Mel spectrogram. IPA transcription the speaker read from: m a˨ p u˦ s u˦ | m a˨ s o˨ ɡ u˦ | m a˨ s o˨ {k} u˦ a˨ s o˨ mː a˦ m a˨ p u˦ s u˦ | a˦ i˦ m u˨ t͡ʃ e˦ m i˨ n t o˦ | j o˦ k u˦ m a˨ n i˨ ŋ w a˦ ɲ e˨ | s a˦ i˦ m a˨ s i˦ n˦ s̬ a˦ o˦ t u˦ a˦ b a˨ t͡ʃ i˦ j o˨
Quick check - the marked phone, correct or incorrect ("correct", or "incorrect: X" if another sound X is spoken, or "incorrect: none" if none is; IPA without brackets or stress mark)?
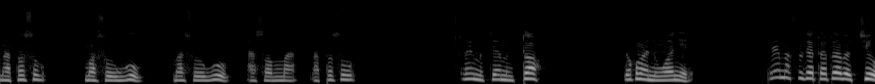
incorrect: ɡ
